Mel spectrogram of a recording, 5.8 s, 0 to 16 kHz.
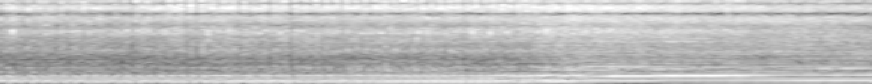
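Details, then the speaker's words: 1987 Honda CB450S after an engine swap that stopped starting; starter motor was the problem, running after brief warm-up; steady running with a brief rev and smooth return; normal running. "so now she did warm up little bit and recharge the battery and now she starts like this which is really good"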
